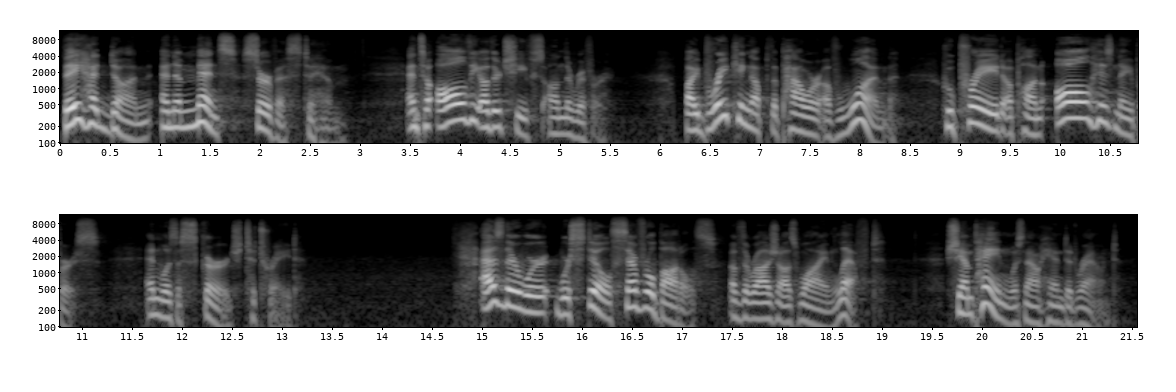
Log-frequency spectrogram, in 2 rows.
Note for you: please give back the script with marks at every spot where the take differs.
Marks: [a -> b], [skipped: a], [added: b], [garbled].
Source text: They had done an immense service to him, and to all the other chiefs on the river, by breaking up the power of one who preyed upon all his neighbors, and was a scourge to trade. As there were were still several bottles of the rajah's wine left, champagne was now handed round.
They had done an immense service to him, and to all the other chiefs on the river, by breaking up the power of one who preyed upon all his neighbors, and was a scourge to trade. As there were were still several bottles of the rajah's wine left, champagne was now handed round.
